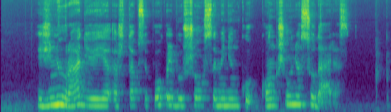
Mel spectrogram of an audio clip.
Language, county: Lithuanian, Vilnius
